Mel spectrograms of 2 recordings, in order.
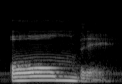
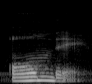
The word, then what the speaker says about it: hombre: you think about it then that stress falls on the second to last syllable as in medicine hombre question let yourself feel that stress medicine hombre question there's no written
